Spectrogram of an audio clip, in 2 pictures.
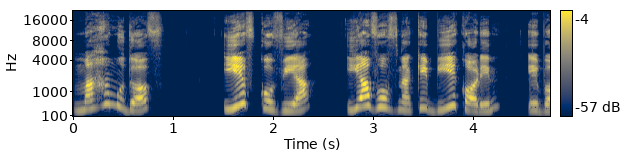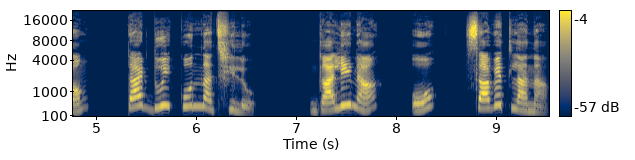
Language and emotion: Bengali, neutral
